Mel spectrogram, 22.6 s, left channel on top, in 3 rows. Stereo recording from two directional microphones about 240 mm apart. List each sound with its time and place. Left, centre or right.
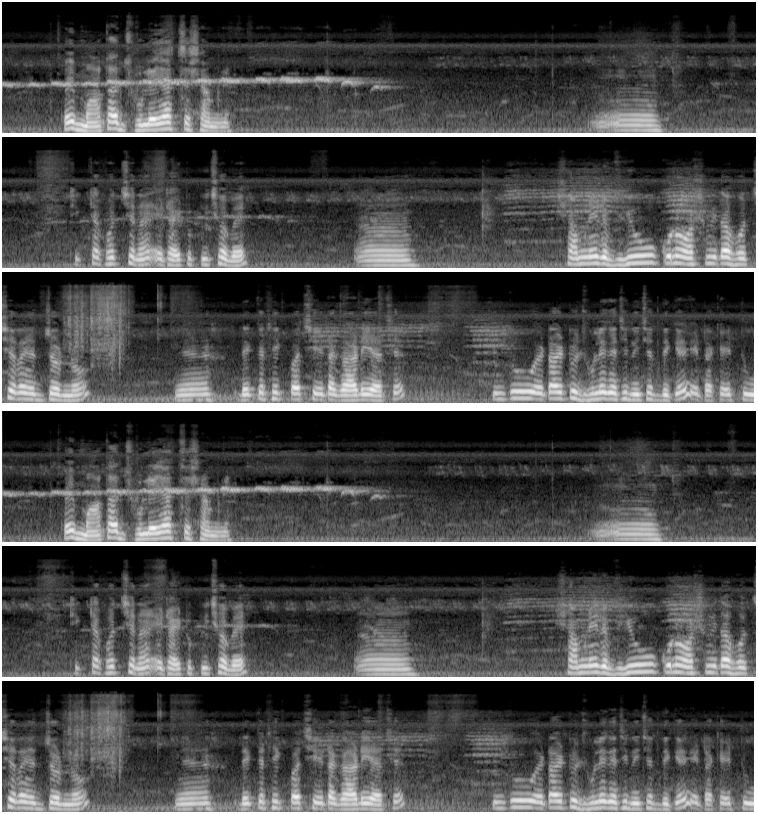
0.6 s speech: centre
6.1 s wild animals: centre
8.2 s speech: centre
11.1 s a sound: centre
13.1 s speech: centre
15.5 s coin: centre
16.8 s speech: centre
20.1 s speech: centre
